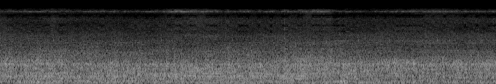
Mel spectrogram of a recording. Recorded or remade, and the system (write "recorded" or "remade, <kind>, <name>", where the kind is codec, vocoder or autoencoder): remade, codec, SNAC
